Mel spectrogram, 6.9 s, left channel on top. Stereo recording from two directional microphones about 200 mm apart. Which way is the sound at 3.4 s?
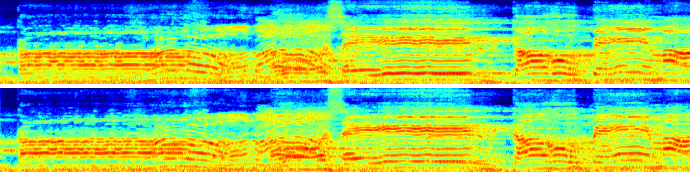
15° left (ahead or behind).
